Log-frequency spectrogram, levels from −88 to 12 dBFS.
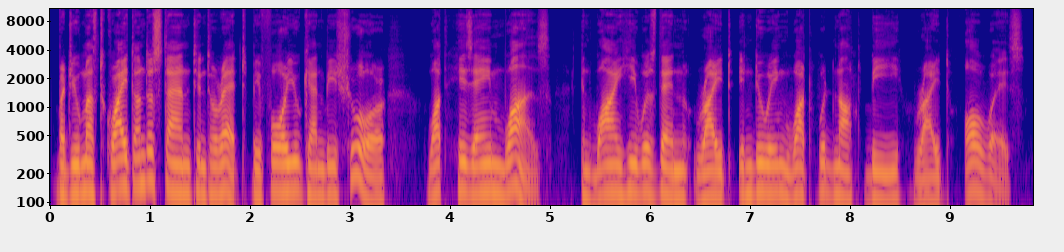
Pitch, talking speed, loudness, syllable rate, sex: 115 Hz, 175 wpm, -19 LUFS, 4.3 syllables/s, male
